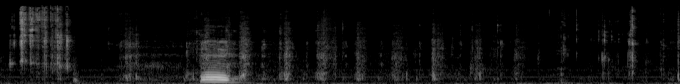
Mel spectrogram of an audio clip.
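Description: crunching potato chips

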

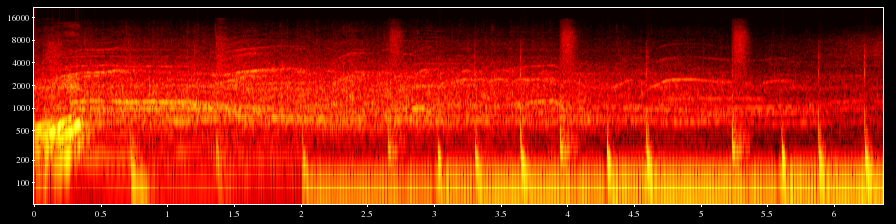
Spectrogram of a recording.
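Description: audience applause and cheering

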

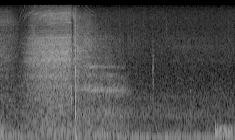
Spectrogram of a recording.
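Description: deep audible breath

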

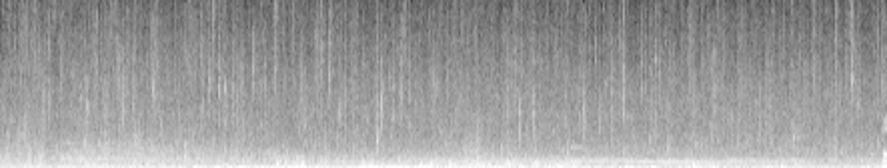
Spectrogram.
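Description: thunderstorm with rain

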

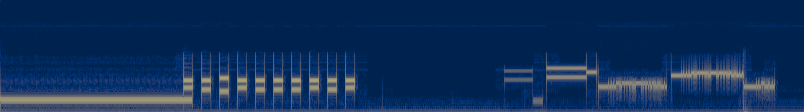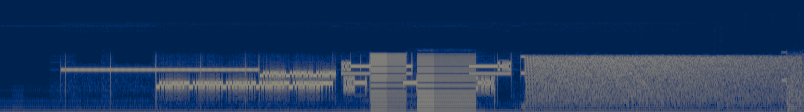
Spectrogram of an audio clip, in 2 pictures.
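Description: dial-up modem connecting

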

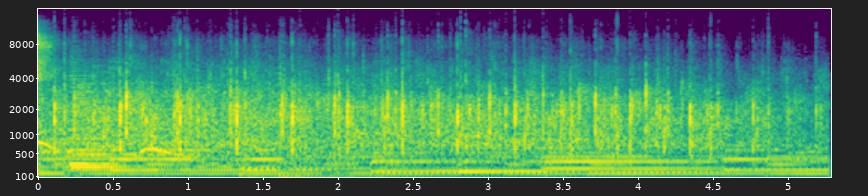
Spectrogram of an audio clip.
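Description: loud audience applause

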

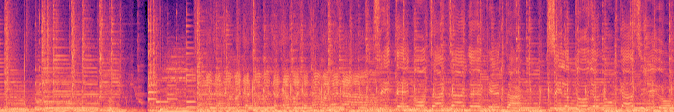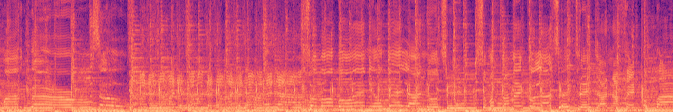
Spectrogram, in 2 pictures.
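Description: song

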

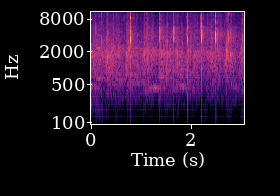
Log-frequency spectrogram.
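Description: audience clapping hands

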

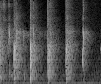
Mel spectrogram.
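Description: round of applause

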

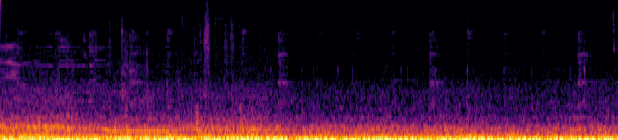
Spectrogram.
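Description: car driving

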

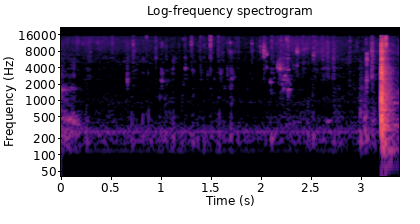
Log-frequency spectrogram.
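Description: sipping a drink

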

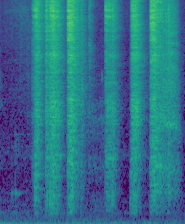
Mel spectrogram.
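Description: chair creaking

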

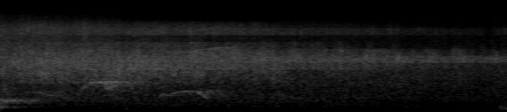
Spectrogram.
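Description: audience applauding

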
